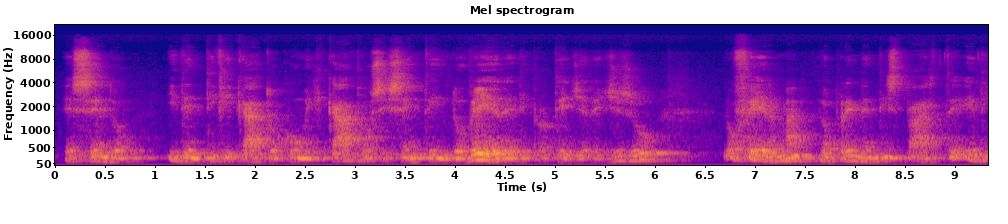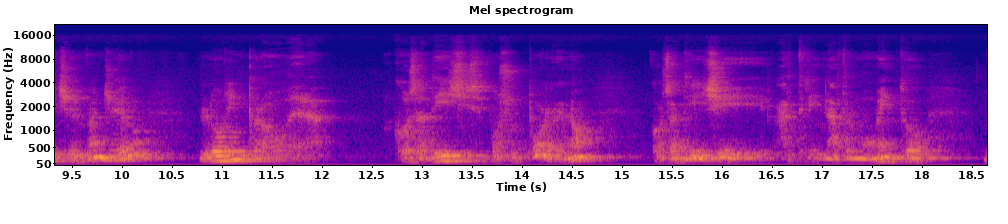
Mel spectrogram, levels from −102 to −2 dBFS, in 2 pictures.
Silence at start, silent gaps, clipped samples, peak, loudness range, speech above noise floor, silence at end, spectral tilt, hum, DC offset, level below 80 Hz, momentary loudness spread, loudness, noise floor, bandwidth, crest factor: 0.1 s; none; under 0.1%; -14 dBFS; 6 LU; 34 dB; 0 s; -5 dB/octave; none; under 0.1%; -84 dBFS; 14 LU; -36 LUFS; -69 dBFS; 16.5 kHz; 24 dB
